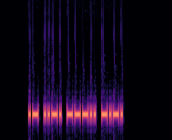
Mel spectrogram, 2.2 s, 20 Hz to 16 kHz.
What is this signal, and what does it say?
Morse code, heard as a keyed tone, about 53 wpm, 700 Hz. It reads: AF8C
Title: USA Call Signs - 4 Characters - 50wpm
